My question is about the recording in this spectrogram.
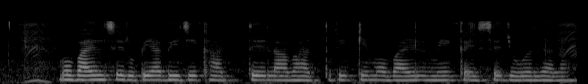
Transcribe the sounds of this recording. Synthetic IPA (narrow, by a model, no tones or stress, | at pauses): moːbaːɪlseɾʊpjabʱeːd͡ʒekʰaːt̪elaːbʱaːt̪ɾikemoːbaːɪlmẽkəɪsed͡ʒoːʋəɾd͡ʒaːlaː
